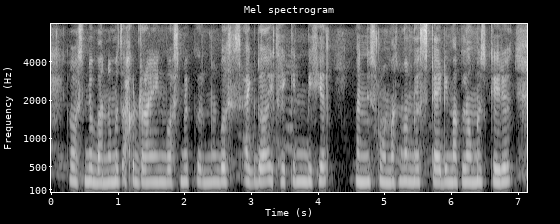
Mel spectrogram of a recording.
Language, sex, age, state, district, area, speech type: Kashmiri, female, 18-30, Jammu and Kashmir, Anantnag, rural, spontaneous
